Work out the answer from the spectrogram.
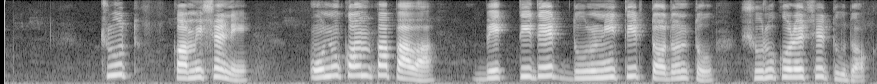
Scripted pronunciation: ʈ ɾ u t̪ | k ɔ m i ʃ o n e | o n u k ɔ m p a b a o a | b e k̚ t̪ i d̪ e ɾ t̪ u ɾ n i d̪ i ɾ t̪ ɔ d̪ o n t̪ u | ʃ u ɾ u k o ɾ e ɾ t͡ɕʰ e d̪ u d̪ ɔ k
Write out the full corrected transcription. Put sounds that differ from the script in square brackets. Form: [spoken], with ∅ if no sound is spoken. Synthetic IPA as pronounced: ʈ ɾ u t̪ | k ɔ m i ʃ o n e | o n u k ɔ m p a [p] a o a | b e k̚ t̪ i d̪ e ɾ [d̪] u ɾ n i [t̪] i ɾ t̪ ɔ d̪ o n t̪ [o] | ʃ u ɾ u k o ɾ e [∅] t͡ɕʰ e d̪ u d̪ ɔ k

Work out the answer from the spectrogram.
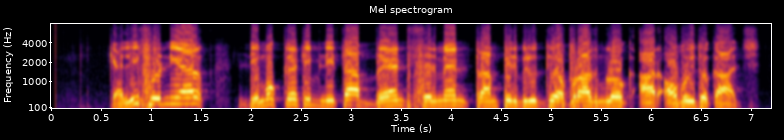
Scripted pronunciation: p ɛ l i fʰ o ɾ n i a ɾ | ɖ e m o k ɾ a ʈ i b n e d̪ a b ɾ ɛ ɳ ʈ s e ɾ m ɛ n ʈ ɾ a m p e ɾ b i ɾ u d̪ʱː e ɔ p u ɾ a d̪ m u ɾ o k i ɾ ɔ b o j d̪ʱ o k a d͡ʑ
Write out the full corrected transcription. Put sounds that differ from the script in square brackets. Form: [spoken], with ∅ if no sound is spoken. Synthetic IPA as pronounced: [k] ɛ l i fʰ o ɾ n i a ɾ | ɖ e m o k ɾ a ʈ i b n e [t̪] a b ɾ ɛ ɳ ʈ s e ɾ m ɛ n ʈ ɾ a m p e ɾ b i ɾ u d̪ʱː e ɔ p [o] ɾ a d̪ m u [l] o k [a] ɾ ɔ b o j d̪ʱ o k a d͡ʑ

